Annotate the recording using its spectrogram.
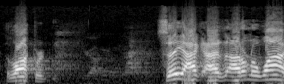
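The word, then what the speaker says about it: Euroclydon: Verse 14 says, but not long after there rose a tempestuous wind called an Ecuador. I promise you, at home, I learn how to pronounce these things, and I get to church, and I cannot pronounce them. Eurocladon. Yes, thank you.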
